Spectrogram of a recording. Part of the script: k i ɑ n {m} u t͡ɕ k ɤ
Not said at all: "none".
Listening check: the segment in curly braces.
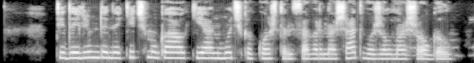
m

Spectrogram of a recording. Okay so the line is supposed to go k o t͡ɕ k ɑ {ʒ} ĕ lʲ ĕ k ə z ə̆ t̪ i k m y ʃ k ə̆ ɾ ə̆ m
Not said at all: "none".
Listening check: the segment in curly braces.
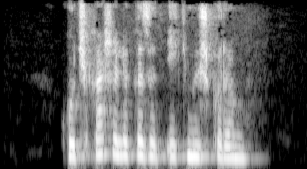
ʃ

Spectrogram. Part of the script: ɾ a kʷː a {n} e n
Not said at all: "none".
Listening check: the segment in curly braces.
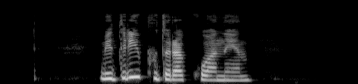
n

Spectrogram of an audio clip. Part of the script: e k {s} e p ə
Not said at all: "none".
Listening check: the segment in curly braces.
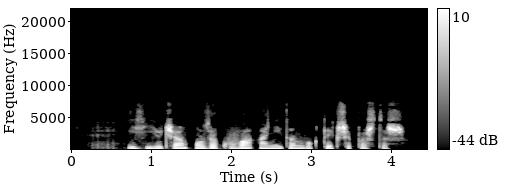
ʃ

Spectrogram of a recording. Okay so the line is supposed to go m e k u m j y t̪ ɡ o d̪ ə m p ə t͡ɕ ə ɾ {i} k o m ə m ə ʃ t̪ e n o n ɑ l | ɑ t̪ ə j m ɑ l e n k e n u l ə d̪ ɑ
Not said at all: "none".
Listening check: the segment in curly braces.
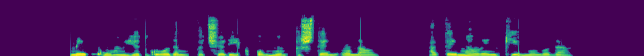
i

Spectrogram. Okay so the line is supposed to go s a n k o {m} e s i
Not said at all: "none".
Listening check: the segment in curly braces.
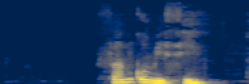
m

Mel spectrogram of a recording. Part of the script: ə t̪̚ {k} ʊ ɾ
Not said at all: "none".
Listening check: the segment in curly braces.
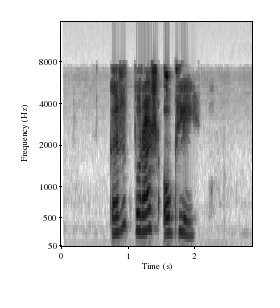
p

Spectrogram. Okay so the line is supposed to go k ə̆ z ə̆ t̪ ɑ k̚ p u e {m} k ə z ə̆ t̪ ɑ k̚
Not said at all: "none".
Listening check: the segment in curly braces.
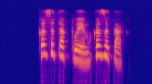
m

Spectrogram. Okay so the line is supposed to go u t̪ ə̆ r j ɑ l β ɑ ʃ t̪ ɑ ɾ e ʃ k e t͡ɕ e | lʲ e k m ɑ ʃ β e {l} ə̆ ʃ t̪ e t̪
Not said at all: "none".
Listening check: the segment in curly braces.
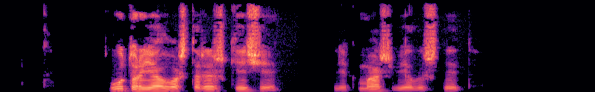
l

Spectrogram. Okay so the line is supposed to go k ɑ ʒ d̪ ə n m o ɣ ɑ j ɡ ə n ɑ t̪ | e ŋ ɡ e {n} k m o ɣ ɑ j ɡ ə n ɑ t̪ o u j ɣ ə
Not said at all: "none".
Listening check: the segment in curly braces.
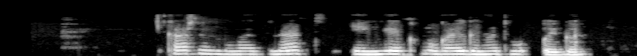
none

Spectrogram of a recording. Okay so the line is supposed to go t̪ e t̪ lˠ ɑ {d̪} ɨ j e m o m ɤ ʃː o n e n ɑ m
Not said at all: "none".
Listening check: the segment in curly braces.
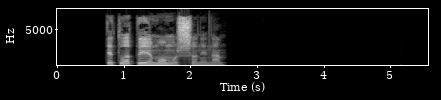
t̪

